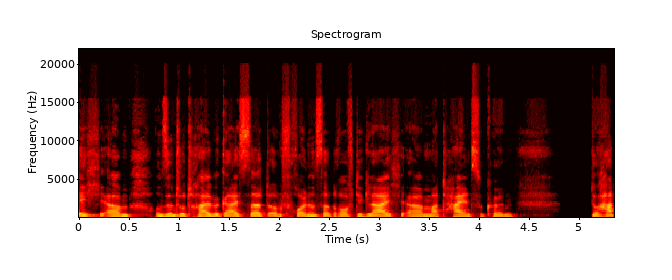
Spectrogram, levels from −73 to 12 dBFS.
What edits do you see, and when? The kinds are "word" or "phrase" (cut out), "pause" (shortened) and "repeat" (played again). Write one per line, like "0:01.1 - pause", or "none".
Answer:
none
